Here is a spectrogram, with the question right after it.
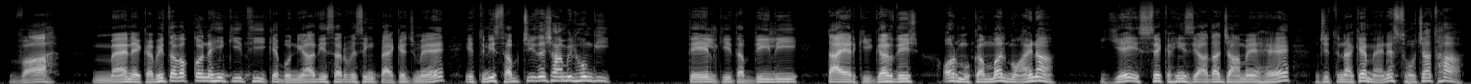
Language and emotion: Urdu, surprised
